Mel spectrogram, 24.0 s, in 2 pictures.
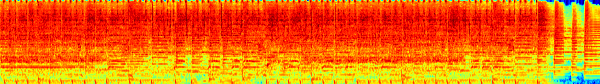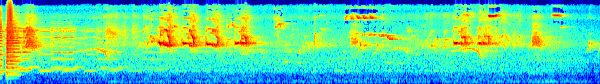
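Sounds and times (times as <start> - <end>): songbirds chirping and singing: 0.0 - 10.6, 13.7 - 24.0
outdoor background hiss: 9.0 - 24.0.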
